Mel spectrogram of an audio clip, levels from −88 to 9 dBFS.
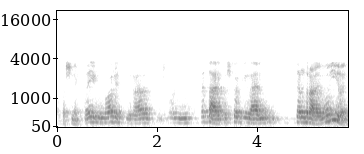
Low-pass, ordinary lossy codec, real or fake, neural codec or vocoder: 3.6 kHz; Opus, 32 kbps; real; none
